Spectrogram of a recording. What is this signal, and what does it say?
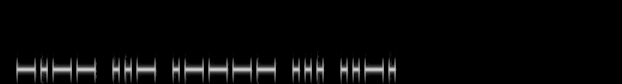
Morse code, heard as a keyed tone, about 21 wpm, 700 Hz. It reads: YU1SF
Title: DXCC-100 Call Signs - 5 Characters - Repeated 2x - 20wpm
